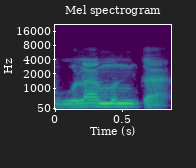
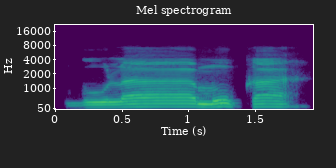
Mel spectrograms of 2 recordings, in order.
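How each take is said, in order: First: It is said with an n before ka. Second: It is said with no n before ka. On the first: The speaker calls it wrong. "Nggak boleh lagi untuk baca gula munka" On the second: The speaker calls it right. "Tapi dibaca gula muka"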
